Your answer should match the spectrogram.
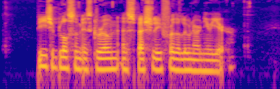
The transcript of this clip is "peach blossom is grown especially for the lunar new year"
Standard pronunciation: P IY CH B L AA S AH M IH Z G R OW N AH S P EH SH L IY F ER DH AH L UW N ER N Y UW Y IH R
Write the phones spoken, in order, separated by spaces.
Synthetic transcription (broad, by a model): B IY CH B L AA S AH M IH Z G R OW N AH S P EH SH L IY F ER DH AH L UW N ER N Y UW Y IH R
